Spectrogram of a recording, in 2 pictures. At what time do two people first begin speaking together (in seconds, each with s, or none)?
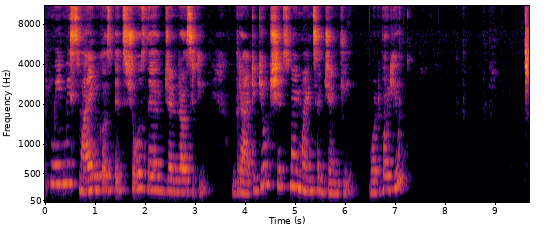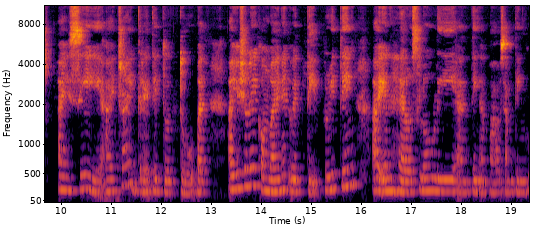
none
